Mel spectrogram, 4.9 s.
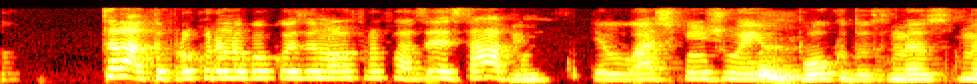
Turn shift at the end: No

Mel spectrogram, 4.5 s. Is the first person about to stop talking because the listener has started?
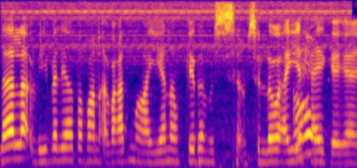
Yes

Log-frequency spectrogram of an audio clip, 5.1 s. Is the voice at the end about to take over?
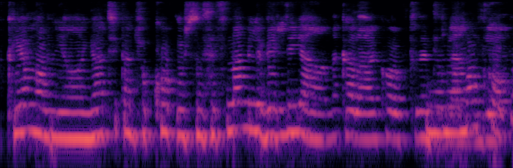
Yes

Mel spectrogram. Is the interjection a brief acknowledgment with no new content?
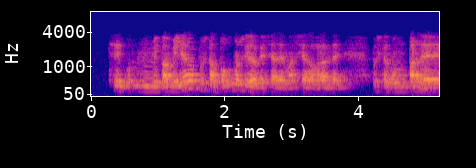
Yes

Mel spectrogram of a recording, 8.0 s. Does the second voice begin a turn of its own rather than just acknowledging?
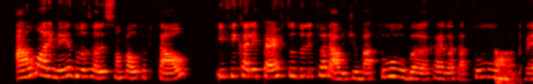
No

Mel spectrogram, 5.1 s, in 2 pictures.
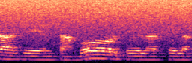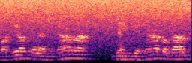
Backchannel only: Yes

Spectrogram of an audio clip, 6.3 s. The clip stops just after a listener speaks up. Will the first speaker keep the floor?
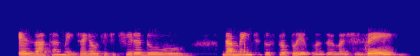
No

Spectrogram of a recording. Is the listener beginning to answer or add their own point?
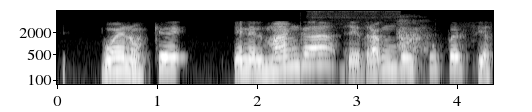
No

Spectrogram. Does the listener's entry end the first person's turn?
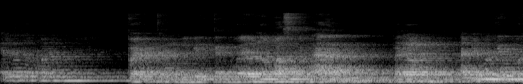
No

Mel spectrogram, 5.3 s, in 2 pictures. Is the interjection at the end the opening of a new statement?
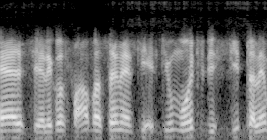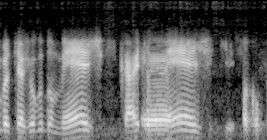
Yes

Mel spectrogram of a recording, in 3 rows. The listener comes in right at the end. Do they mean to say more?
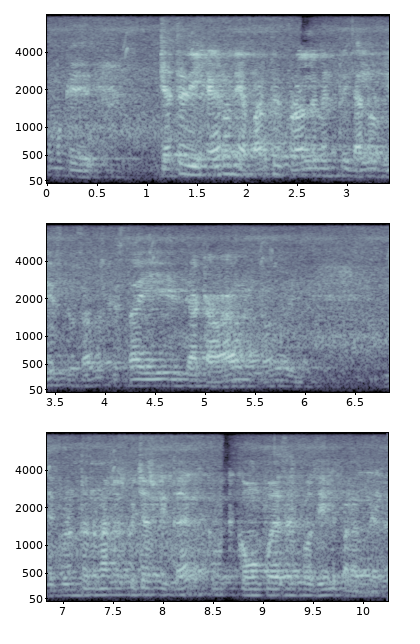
Yes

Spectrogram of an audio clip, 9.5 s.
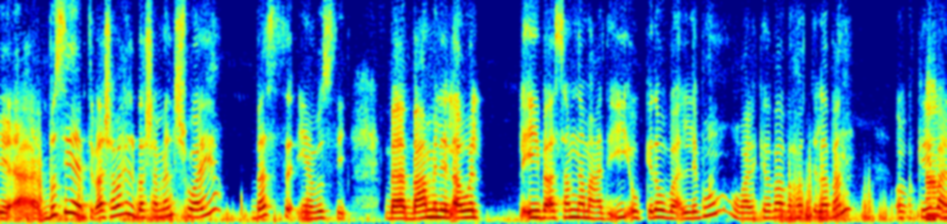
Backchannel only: Yes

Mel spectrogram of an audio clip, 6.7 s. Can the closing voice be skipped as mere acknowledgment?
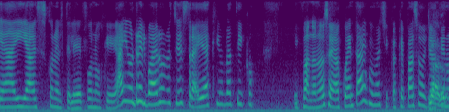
No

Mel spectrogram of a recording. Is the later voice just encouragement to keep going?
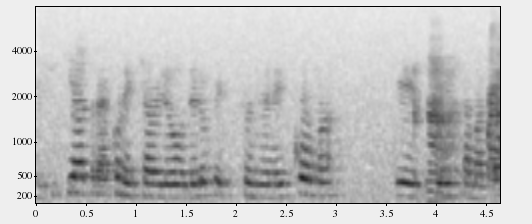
No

